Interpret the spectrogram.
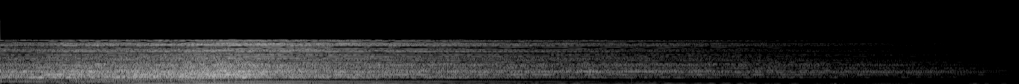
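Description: From start to finish the music sounds dull and smeared, with nothing above about 3.1 kHz and a warbly, fizzy texture on sustained tones. That's likely heavy AAC compression at a very low bitrate, around 12 kbps, which drops the top and leaves spectral holes.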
